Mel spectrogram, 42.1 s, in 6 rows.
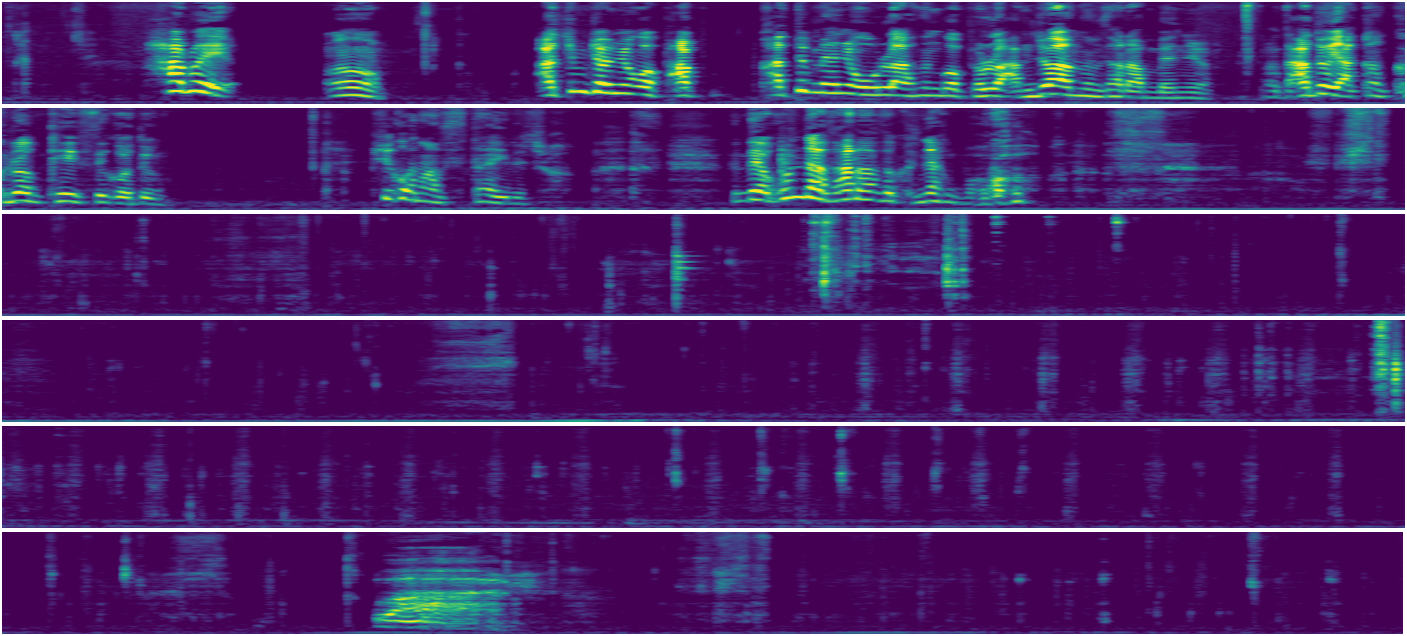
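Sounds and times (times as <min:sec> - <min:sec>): person chewing: 0:12.0 - 0:42.0.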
